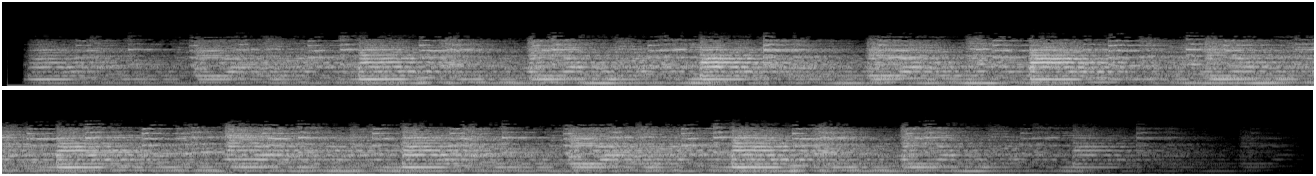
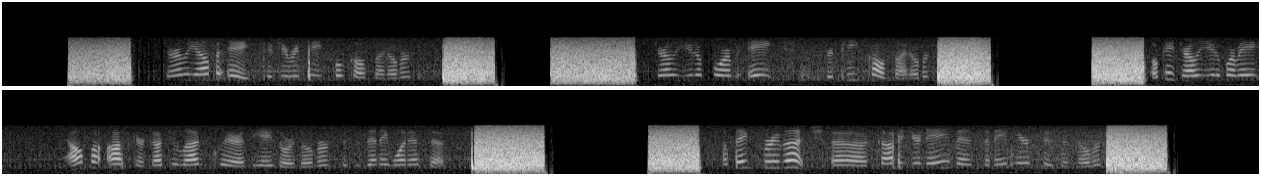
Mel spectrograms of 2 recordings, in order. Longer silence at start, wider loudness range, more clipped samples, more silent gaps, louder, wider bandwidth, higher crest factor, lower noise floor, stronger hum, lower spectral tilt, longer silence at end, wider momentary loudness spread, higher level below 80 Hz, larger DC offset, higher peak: second, 0 s vs 0.65 s; second, 6 LU vs 15 LU; neither; second, none vs 5.02-5.48 s, 9.97-10.90 s, 18.08-19.02 s; second, -17 LUFS vs -12 LUFS; first, 5.2 kHz vs 4 kHz; about the same, 18 dB vs 16 dB; first, -55 dBFS vs -48 dBFS; neither; about the same, -9 dB/octave vs -9 dB/octave; second, 0 s vs 0.9 s; second, 12 LU vs 25 LU; about the same, -52 dBFS vs -50 dBFS; first, 1% vs under 0.1%; about the same, 0 dBFS vs 0 dBFS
